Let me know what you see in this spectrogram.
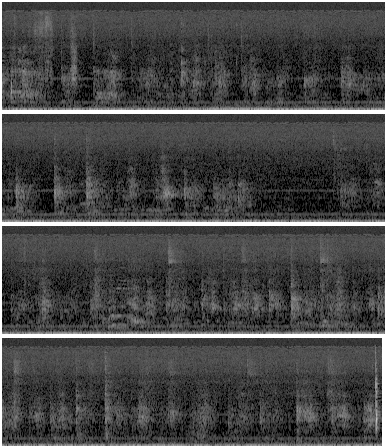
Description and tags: Kitchen at dorms.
